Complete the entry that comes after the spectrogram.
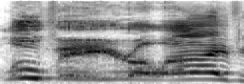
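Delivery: high, slow, joyful yell; Chopper shouting. Retold or imitated. Chopper yelling to Luffy, high and overjoyed. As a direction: cry out in relief at a friend back. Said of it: "Chopper comes up and he's like".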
